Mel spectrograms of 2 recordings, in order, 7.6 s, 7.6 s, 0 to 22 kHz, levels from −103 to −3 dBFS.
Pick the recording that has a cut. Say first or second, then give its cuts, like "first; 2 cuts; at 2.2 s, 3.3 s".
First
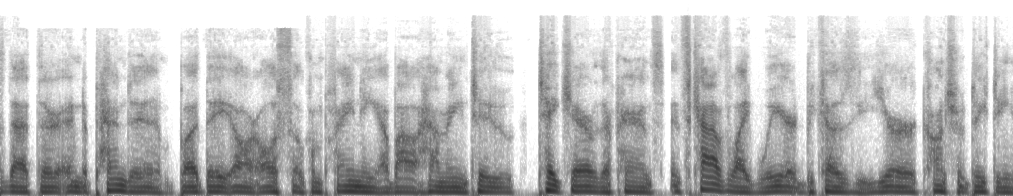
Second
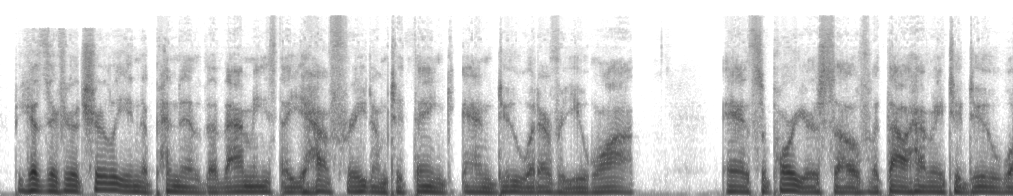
first; 2 cuts; at 3.9 s, 5.0 s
